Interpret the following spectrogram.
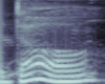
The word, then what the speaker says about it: Dal: It just so happens that the fourth letter of the Hebrew alphabet, Dal, was represented by a door in its earliest form.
